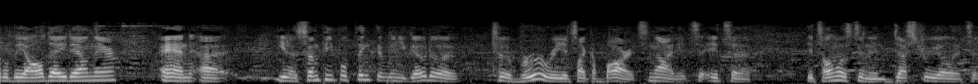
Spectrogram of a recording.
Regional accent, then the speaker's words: Texas, United States; So while mesquite is kind of what I grew up with in North Texas and West Texas, Central Texas oak, you can't beat it.

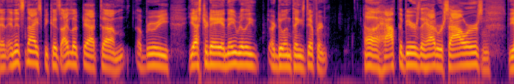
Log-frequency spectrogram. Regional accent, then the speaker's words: Tucson, Arizona, United States; And I just love showing off my hometown, going, this is who we are.

